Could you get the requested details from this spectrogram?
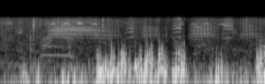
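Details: Gentoo penguins calling, loud harsh honking brays over a noisy low rumble, with several overlapping birds and thin high whistles above.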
